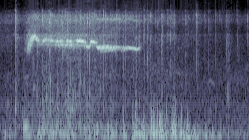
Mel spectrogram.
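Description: A short burst of wings flapping as a pigeon takes off from a coop, with a thin whistling tone above and faint background noise.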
